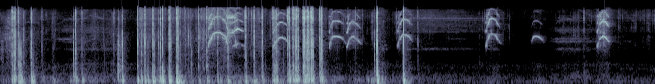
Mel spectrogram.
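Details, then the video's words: Six hungry common starling nestlings, a few days old, in a nest: thin high arched squeaks, several in quick succession, after a stretch of loud rustling and scratching in the nest. "Hungry Six Starling baby birds"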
